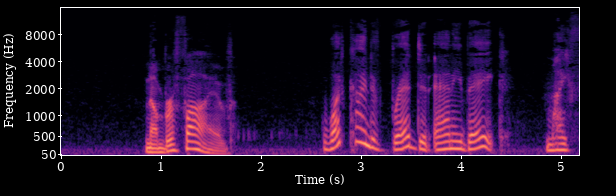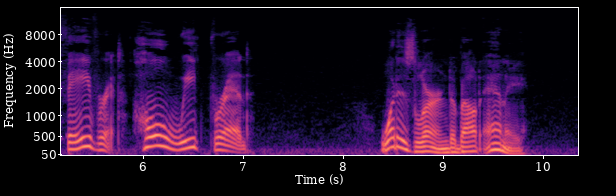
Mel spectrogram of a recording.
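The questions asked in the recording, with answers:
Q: What is learned about Annie?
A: She baked whole wheat bread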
